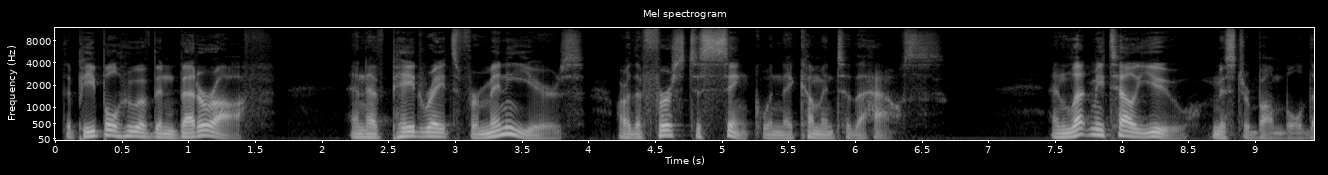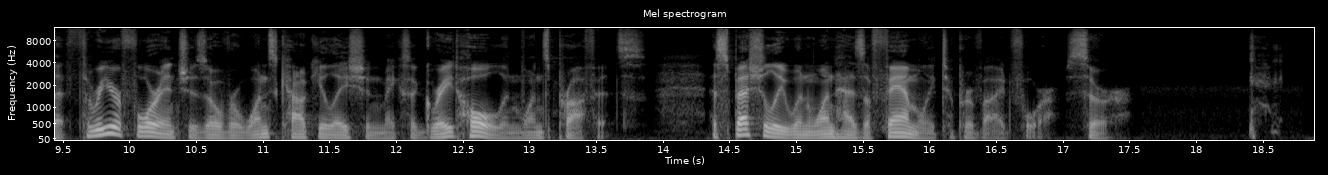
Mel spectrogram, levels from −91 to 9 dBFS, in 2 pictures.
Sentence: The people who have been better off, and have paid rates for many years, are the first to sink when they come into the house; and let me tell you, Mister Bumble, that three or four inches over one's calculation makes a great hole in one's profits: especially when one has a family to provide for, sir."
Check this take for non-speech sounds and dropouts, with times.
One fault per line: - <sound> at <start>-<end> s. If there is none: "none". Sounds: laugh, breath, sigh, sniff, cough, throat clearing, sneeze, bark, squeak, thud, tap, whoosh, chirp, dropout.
- throat clearing at 18.4-18.7 s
